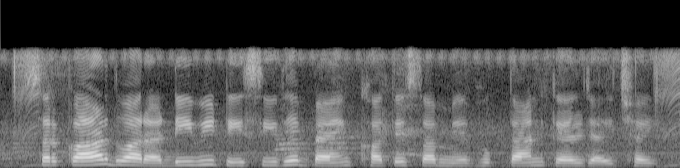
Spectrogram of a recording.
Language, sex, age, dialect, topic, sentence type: Magahi, female, 18-24, Western, banking, statement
